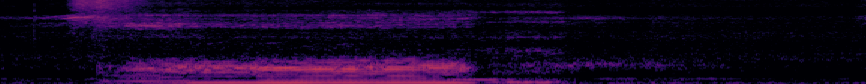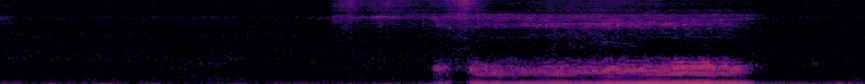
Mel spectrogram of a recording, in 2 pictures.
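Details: Snoring: two long, loud, deep droning snores on the in-breath, with quiet breathing between them.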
